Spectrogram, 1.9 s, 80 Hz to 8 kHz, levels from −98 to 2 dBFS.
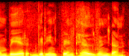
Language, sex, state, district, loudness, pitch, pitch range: English, male, Jharkhand, Garhwa, -14 LUFS, 120 Hz, 115-130 Hz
